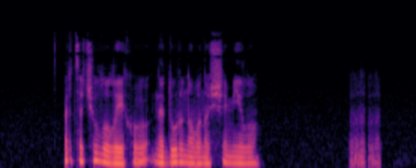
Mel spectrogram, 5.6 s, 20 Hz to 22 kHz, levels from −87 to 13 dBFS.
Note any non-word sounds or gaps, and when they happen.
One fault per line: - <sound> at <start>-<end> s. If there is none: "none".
- dropout at 0.7-0.9 s
- laugh at 4.6-5.1 s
